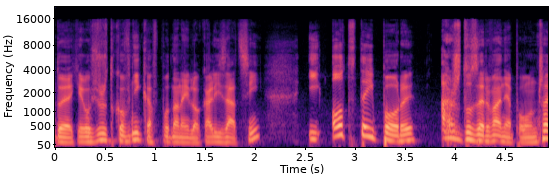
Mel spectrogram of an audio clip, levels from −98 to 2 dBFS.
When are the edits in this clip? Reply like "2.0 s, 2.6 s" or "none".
none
